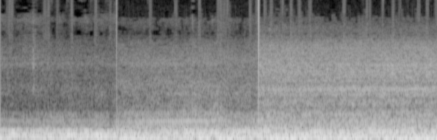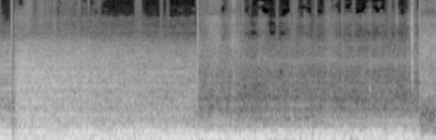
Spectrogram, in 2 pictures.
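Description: Low, steady rumble of a car driving, heard from inside the cabin: engine and road noise. The sound changes abruptly a few times as one stretch of driving cuts to the next.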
